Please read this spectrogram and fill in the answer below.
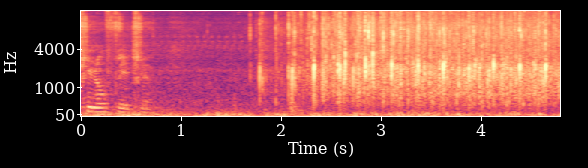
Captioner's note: audience applauding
